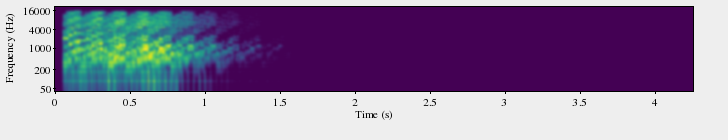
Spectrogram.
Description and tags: I used FL Studio 11 to create this effect, I filter the sound with Gross Beat plugins.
